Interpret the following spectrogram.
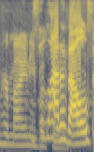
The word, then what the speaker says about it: Hermione: Potter uh I I thought hermion name was pronounced hermion oh I had never encountered the name Hermione before a lot of vowels in there there's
